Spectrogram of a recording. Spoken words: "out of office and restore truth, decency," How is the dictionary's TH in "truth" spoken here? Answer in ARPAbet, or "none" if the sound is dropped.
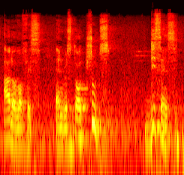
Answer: S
